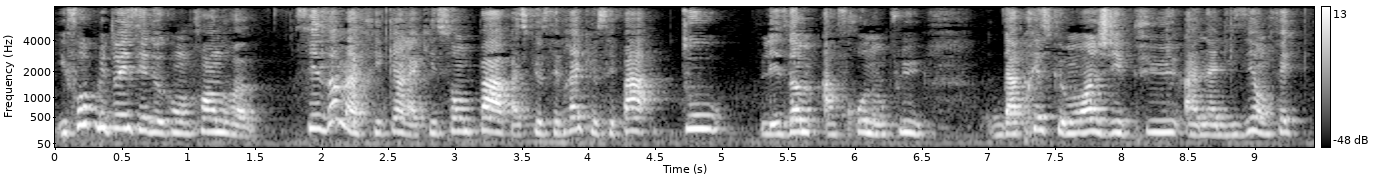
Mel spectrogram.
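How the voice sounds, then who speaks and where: A woman's voice: mid-range voice, moderate pace. Hesitant woman hosting a live stream. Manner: hesitant, many repeated words and fillers. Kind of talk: casual live stream talk. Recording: roomy echo with faint noise.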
